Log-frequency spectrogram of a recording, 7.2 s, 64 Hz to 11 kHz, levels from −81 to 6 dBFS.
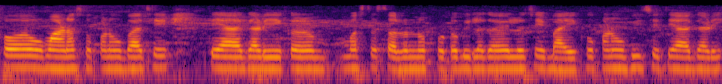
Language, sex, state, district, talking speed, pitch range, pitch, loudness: Gujarati, female, Gujarat, Gandhinagar, 165 wpm, 170-175 Hz, 170 Hz, -19 LUFS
